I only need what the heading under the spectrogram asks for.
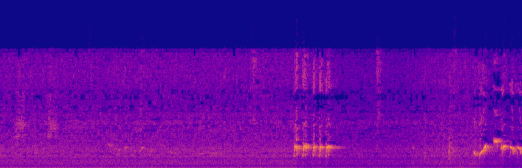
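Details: Bulbul from the Basra and Fao area of Iraq, recorded to stimulate singing: two brief phrases of quick chirping notes, one midway and one near the end, separated by quiet, over a persistent low hum.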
